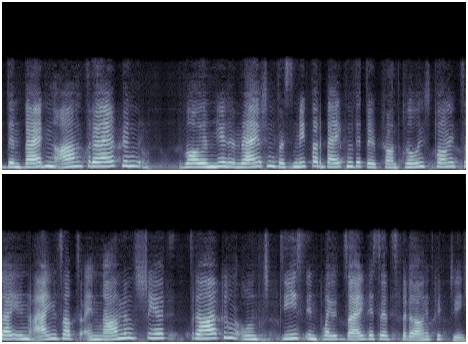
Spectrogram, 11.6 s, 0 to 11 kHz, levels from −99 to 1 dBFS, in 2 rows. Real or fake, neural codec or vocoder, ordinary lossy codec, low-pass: fake; codec, 16 kHz, 0.5 kbps, FreqCodec, larger model; none; 7.2 kHz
